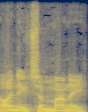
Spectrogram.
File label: Need Money, male; svencoop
